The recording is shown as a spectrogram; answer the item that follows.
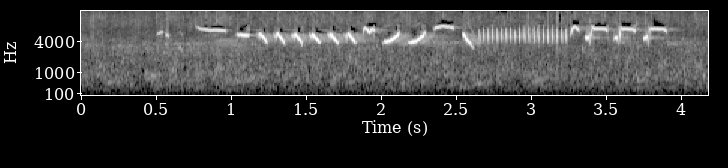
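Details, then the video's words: Eurasian wren (Troglodytes troglodytes) singing in nature: a loud, very high burst of about four seconds, opening with thin whistles, then a rapid row of sharp descending notes, a dense buzzy trill, and a few short closing chips. "Birds Singing - Eurasian Wren"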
